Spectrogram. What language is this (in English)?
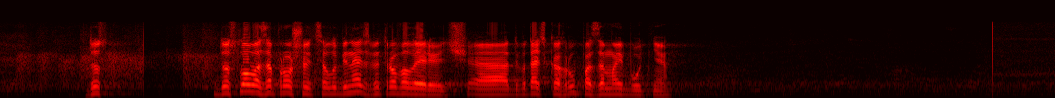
Ukrainian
